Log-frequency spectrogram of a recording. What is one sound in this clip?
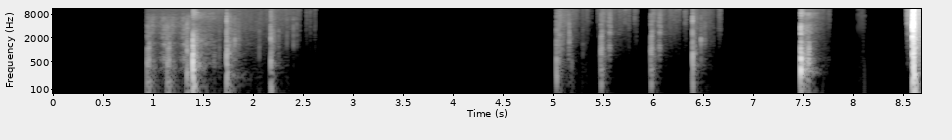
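Footsteps thud on stone and dirt.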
